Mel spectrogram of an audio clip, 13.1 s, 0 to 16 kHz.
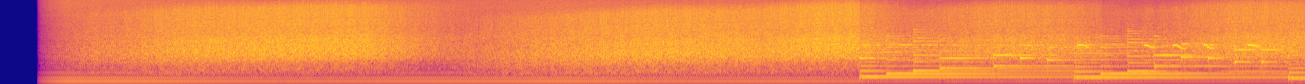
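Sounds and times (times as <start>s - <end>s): surf-like noise: 0.6s - 13.0s
low synth chord: 8.6s - 13.0s.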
